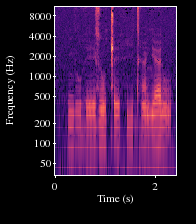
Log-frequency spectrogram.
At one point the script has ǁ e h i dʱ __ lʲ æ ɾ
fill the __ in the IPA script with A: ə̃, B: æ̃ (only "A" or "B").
B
